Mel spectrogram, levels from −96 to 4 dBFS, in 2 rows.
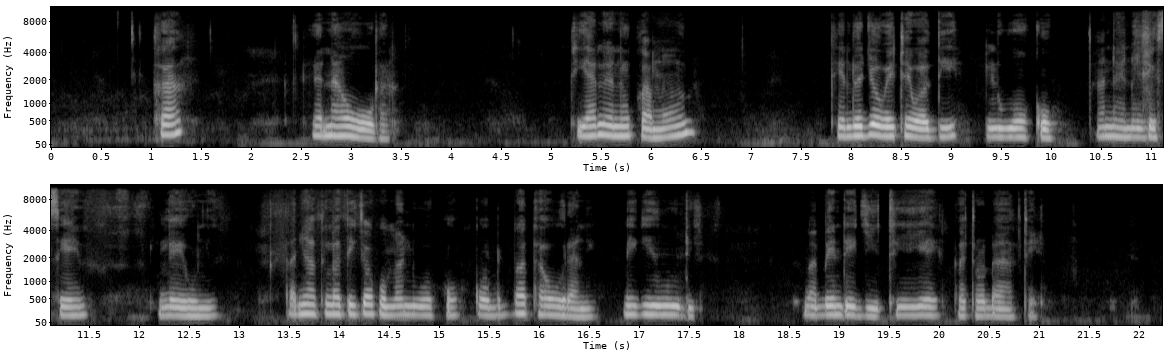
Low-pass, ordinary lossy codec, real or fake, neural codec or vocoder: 9.9 kHz; none; fake; codec, 24 kHz, 1 kbps, SNAC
